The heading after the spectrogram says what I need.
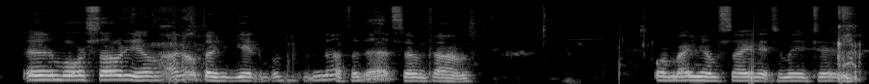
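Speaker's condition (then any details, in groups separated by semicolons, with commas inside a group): Cerebral palsy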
